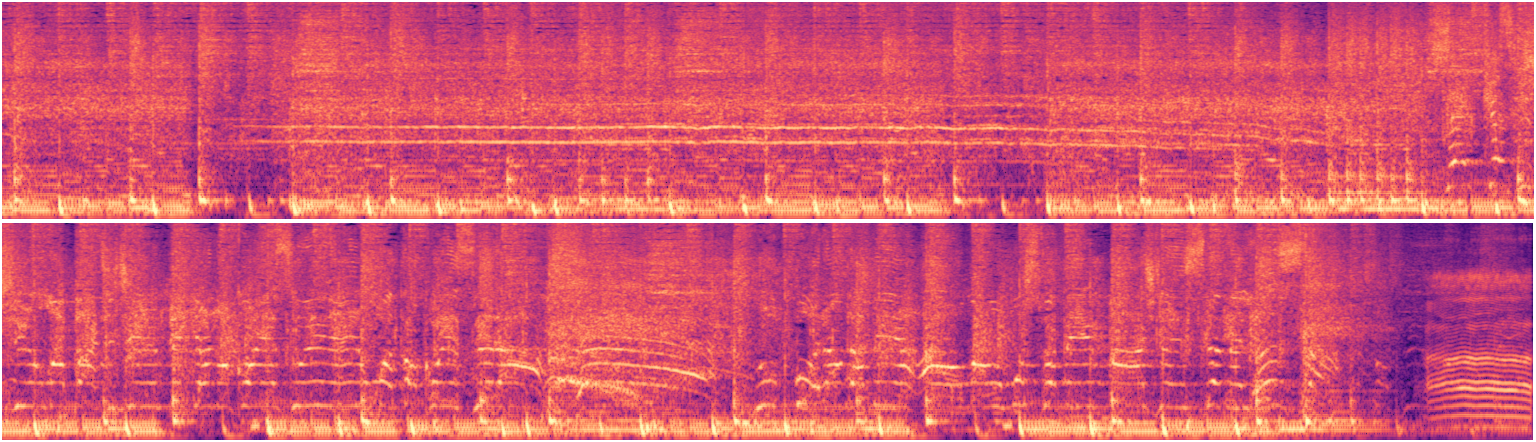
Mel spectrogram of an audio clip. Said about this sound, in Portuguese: o que, que é aquele grito que o … dá tá no início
